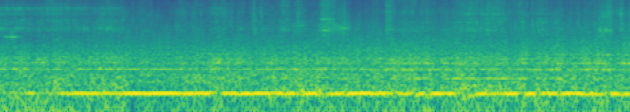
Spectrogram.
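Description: Coal train passing close by at a grade crossing: hopper car wheels rolling on the rails, with a Union Pacific diesel locomotive in mid-train arriving near the end. A steady low hum runs under it.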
